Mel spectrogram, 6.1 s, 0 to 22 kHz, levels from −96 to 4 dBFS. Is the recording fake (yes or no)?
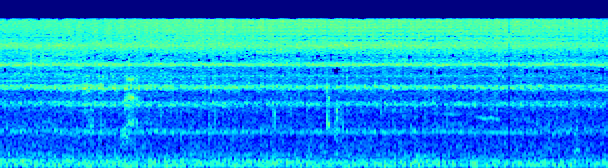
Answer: no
